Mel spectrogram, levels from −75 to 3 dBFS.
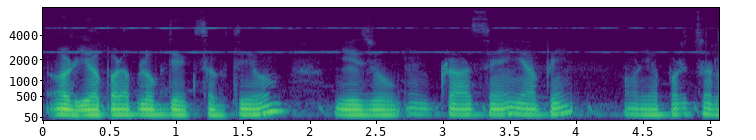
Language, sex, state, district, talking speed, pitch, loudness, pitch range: Hindi, male, Uttar Pradesh, Hamirpur, 225 wpm, 100 Hz, -22 LUFS, 100-105 Hz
